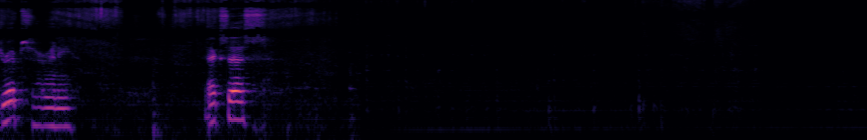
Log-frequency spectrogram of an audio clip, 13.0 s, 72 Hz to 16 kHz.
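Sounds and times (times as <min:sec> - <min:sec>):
paintbrush brushing: 0:00.8 - 0:11.6.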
